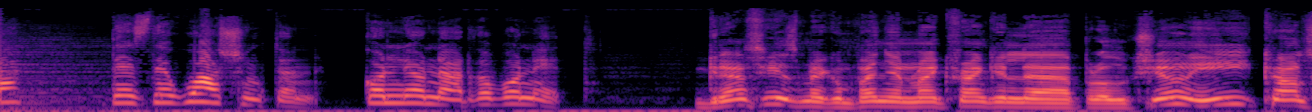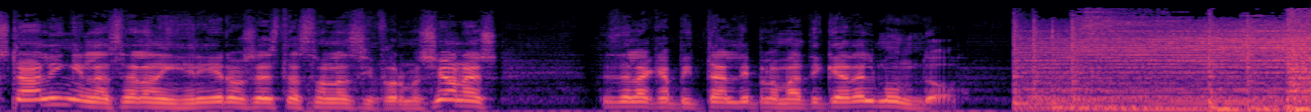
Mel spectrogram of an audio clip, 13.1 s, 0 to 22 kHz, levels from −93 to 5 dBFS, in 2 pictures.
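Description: Channel delay (comb filtering) runs throughout: one channel lags about 3 ms, and the mono sum carves fixed notches from about 150 Hz, hollow and never sweeping like a phaser.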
